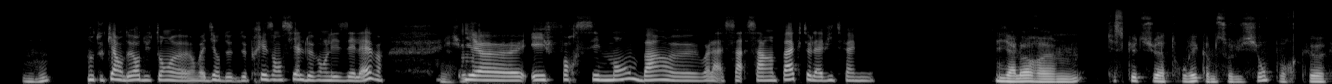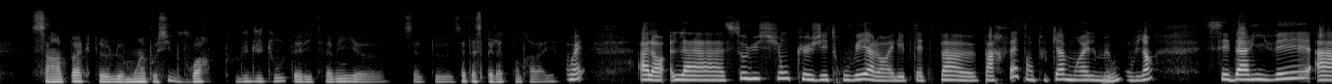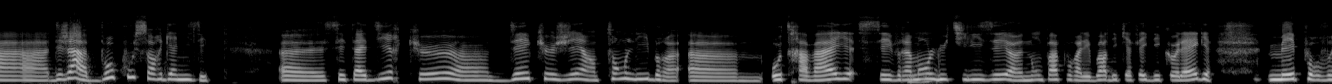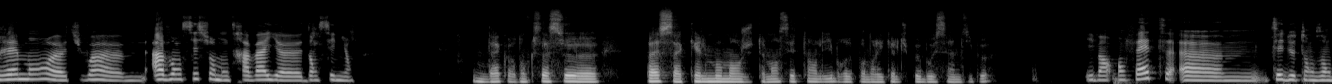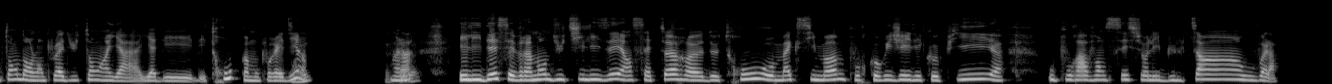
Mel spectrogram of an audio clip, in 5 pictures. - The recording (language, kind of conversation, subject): French, podcast, Comment trouver un bon équilibre entre le travail et la vie de famille ?
- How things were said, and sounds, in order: stressed: "parfaite"; other background noise; stressed: "beaucoup"; tapping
